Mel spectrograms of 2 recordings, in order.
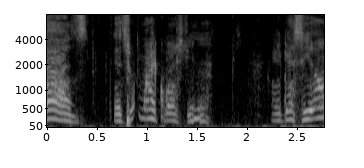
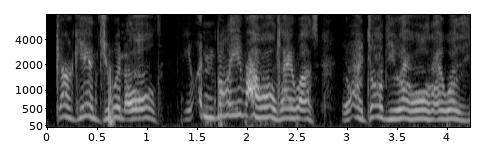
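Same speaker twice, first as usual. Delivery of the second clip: ordinary talk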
